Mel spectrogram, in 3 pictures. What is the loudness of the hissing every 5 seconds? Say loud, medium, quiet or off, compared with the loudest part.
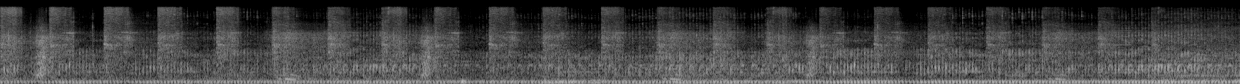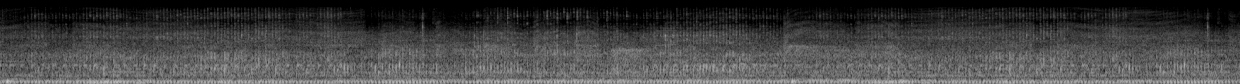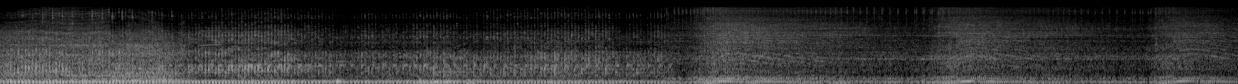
loud, loud, loud, loud, loud, loud, off, off.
